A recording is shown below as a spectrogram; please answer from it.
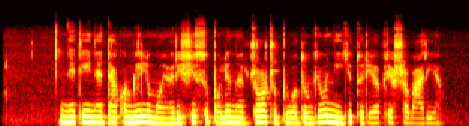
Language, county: Lithuanian, Vilnius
